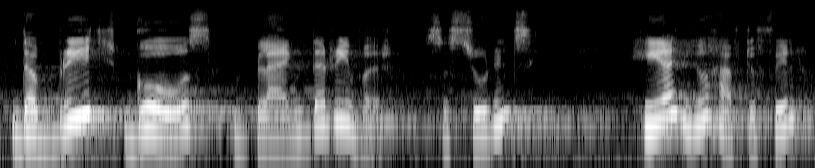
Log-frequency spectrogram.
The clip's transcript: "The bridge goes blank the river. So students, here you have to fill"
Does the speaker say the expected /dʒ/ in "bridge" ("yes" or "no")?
no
